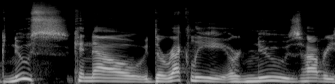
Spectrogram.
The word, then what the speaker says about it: Gnus: Yes, I know it's pronounced news. Um, but I'm going to say GNous to, you know, um, oh, there's even a Wikipedia page for it.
